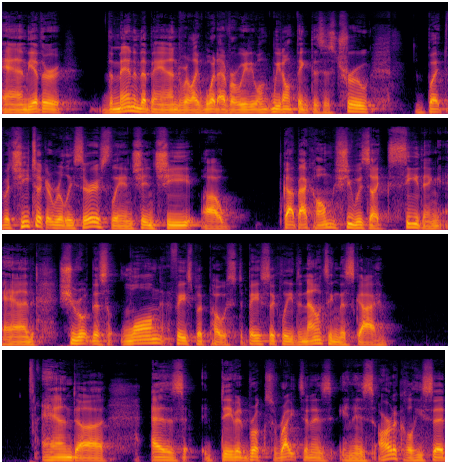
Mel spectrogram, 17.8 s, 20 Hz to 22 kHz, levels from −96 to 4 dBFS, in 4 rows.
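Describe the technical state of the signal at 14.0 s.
At 14.0 s the speech signal is intact, with no dropout, clipping, glitch or other fault present.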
